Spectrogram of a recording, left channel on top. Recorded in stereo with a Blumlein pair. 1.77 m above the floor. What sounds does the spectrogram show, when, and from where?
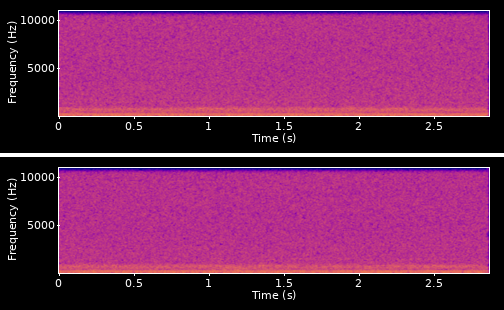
Only background noise.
